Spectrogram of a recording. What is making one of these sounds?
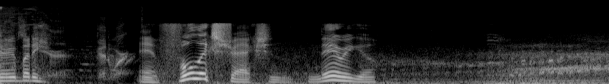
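A spaceship's engines rumble and whoosh as it flies past.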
